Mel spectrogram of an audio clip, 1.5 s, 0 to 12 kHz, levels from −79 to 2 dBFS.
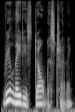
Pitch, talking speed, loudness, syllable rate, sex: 190 Hz, 195 wpm, -17 LUFS, 5.2 syllables/s, female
